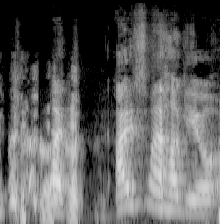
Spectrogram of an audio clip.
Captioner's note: laughing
